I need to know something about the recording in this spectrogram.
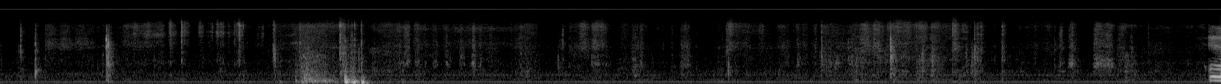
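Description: Pages of a book rustle as they are turned.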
